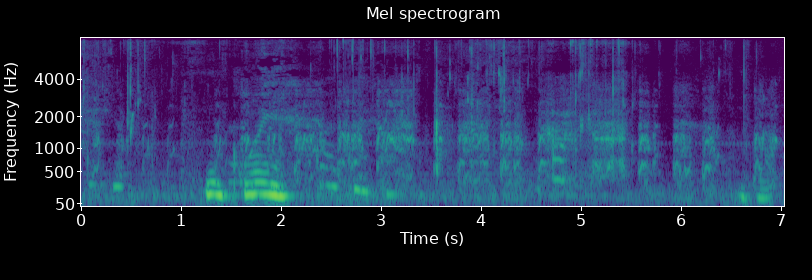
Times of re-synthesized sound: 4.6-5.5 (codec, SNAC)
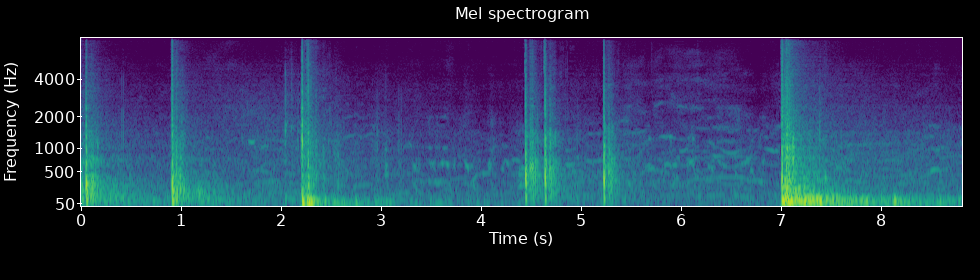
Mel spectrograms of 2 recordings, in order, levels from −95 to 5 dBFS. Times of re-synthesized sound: 0.0-2.3 (autoencoder, DAC-VAE); 2.9-8.8

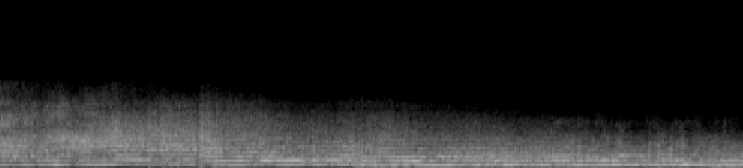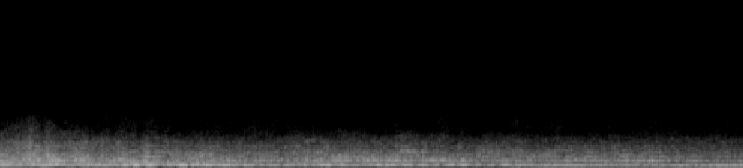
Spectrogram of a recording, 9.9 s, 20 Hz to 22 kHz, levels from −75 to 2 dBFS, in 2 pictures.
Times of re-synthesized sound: 0.0-0.7 (codec, HILCodec); 3.7-9.9

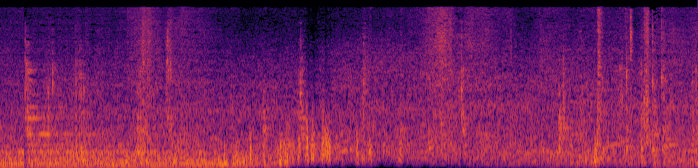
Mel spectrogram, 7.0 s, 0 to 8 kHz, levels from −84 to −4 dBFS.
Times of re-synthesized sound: 0.0-2.3 (codec, DAC); 6.4-7.0

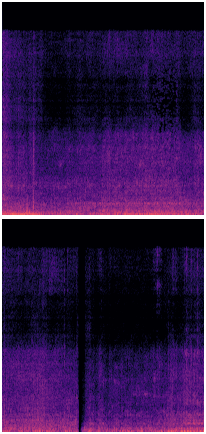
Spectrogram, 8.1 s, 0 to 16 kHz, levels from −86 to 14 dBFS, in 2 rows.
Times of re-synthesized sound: 0.0-3.0 (codec, DAC); 3.5-8.1

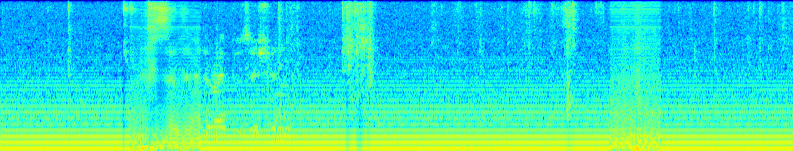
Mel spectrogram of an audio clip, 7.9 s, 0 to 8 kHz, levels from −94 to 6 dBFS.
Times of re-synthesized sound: 1.3-2.0 (vocoder, Vocos); 6.1-6.6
